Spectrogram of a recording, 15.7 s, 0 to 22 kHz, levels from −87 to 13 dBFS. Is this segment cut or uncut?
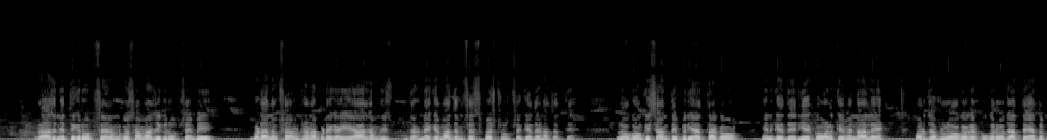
uncut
